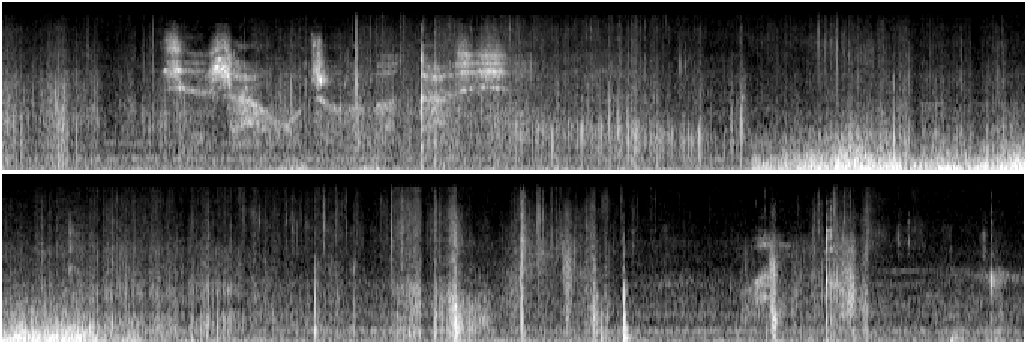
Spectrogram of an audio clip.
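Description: A young woman makes wet mouth and kissing sounds right at a microphone.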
